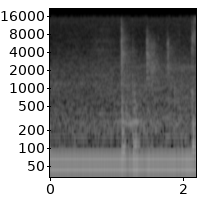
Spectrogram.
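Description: A glass is set down on a table with a light knock.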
